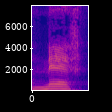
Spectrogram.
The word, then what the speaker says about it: mère: Attention, en français, on a la mère et la mère. Donc on a 3 mots qui se prononcent de la même manière, mais qui ne veulent pas dire la même chose.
